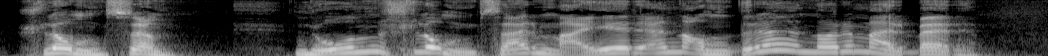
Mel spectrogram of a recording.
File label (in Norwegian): "slomse", Numedalsmål; Eksempel på bruk Non slomsær mæir enn andre nå døm ærber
